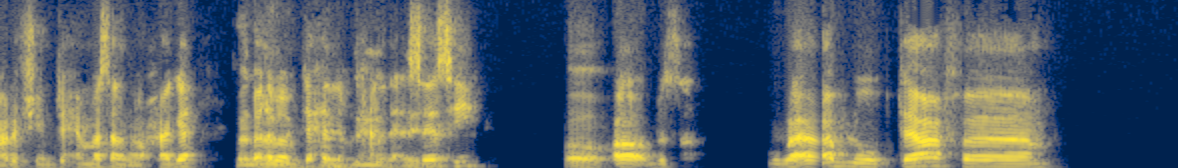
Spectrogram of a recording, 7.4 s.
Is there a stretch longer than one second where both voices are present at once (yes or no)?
yes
